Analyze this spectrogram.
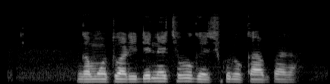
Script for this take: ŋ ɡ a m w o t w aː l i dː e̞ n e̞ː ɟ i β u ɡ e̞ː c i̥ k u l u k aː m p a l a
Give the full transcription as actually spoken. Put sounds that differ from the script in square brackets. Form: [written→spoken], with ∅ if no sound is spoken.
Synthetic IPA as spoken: ŋ ɡ a m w o t w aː l i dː e̞ n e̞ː [ɟ→c] i β u ɡ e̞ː c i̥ k u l u k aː m p a l a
